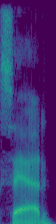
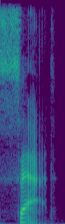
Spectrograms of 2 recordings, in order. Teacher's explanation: the underlying form has that voice D but the rule changes it to a voiceless T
